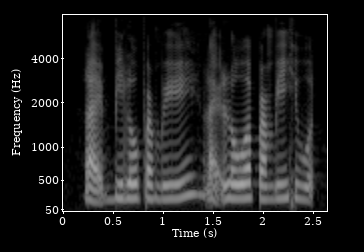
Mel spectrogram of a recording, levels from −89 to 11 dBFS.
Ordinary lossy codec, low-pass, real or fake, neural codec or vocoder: none; none; real; none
